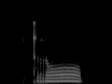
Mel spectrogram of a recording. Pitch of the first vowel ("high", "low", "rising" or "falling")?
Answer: falling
